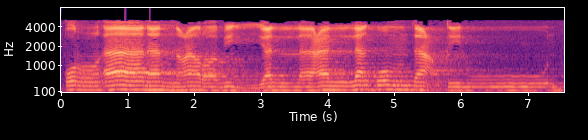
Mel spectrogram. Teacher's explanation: tanwin bertemu lam masuk ke lam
